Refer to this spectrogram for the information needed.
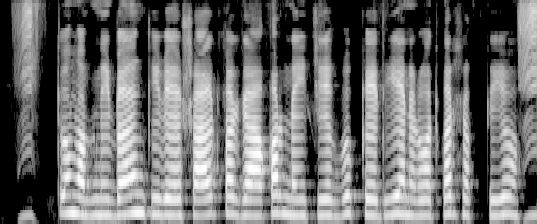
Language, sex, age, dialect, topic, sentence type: Hindi, female, 31-35, Awadhi Bundeli, banking, statement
